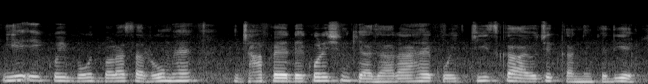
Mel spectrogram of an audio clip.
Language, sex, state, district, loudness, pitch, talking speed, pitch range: Hindi, male, Jharkhand, Ranchi, -17 LUFS, 150 Hz, 205 wpm, 140-170 Hz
